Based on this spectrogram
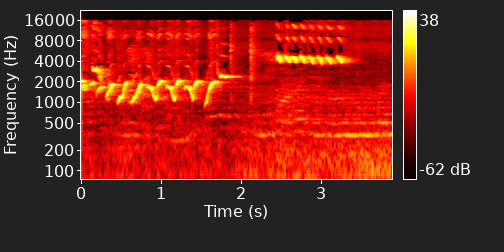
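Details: White-rumped shama, F5 class bird with kasaran filling, gives a quick series of about eight swooping down-slurred whistles, a brief pause, then a high fast buzzy trill with a steady lower hum beneath.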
